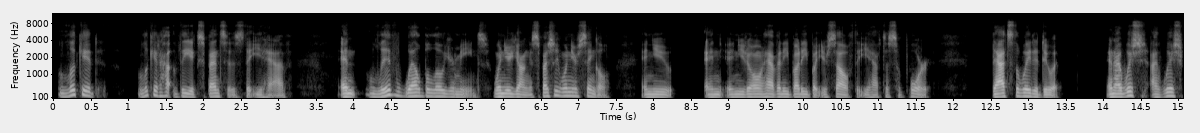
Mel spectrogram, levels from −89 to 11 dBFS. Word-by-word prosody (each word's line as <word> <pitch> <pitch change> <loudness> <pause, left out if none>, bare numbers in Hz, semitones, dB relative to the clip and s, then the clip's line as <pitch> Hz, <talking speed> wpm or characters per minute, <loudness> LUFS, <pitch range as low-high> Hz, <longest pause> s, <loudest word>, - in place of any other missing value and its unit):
Look 170 +10 0
at 165 -4 0 0.5
look 170 +3 -5
at 170 - +1
how 145 - 0
the 120 +2 -1
expenses 115 -2 -2
that - - -4
you 95 -1 -5
have 90 -3 -5 0.7
and 120 0 +5
live 130 +11 +2
well 140 +1 +4
below 130 -2 +1
your 115 -2 -2
means 105 -1 -5
when 120 +1 +4
you're 120 0 +4
young, 110 -4 +1
especially 140 - 0
when 150 0 +1
you're 145 - 0
single 120 -9 -2 0.4
and 105 +1 0
you 105 -2 0 0.4
and 105 0 -1
and 105 +1 -1
you 105 - 0
don't 110 0 +2
have 115 -1 +2
anybody 110 -1 +1
but 100 - -3
yourself 100 -2 0
that - - -9
you 95 - -4
have 95 0 -5
to 100 - -8
support, 95 -1 -3 0.8
that's 120 +3 +7
the 145 - 0
way 135 0 +4
to 120 -3 +1
do 100 -1 +1
it. - - -4 0.6
And 115 +3 +4
I 120 - +7
wish 150 +5 +2
I 105 - -1
wish, 140 +7 0
115 Hz, 195 wpm, -25 LUFS, 105-135 Hz, 0.8 s, that's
